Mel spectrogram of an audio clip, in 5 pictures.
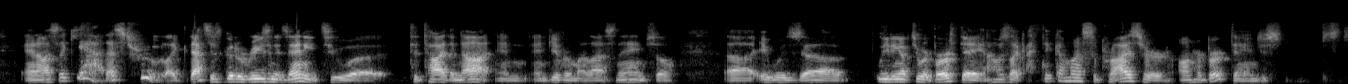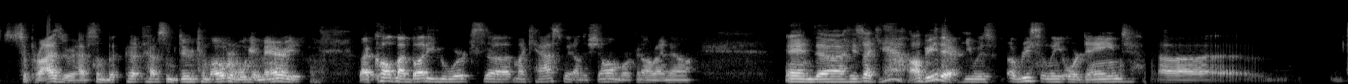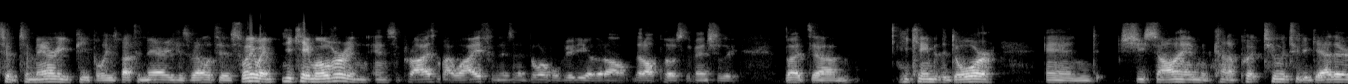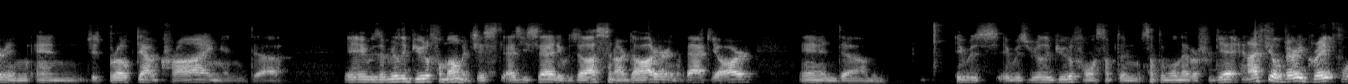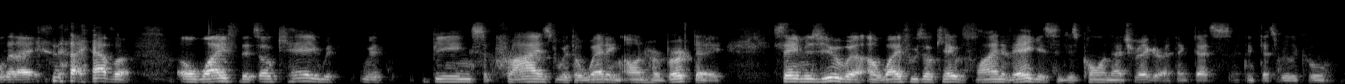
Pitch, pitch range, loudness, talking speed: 115 Hz, 100-130 Hz, -19 LUFS, 215 wpm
